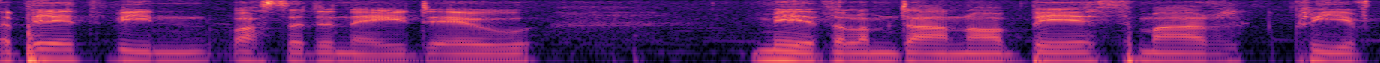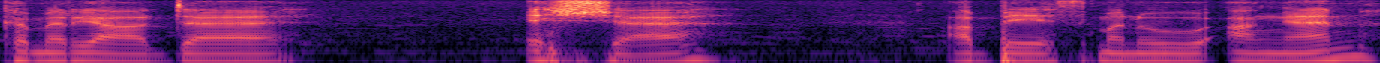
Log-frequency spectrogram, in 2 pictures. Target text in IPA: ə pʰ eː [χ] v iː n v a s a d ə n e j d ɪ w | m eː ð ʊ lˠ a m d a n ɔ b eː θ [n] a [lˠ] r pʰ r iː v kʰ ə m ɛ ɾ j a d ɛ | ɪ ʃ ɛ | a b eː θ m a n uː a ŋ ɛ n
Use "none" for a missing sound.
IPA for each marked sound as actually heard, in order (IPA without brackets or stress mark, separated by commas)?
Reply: θ, m, none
